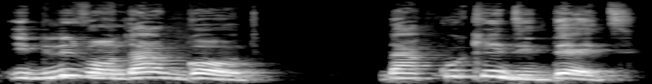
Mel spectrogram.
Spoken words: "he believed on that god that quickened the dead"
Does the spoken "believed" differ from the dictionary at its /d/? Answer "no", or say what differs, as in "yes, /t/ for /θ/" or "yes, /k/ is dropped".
yes, /d/ is dropped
